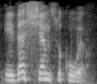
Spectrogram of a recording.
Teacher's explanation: في حالة الوصل بقول إذا الشمس كورت، بحذف حرف المد · Term: بحذف المد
